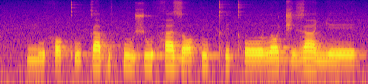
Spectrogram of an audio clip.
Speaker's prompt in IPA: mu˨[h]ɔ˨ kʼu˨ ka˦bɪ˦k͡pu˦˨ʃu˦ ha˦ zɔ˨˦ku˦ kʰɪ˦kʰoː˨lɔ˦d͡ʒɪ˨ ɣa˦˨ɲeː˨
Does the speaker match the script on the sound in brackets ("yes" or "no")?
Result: yes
